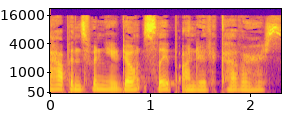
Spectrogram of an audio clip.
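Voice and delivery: hushed creepy whisper; spooky whisper. Pretend. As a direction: whisper it like a ghost story. Spooky bedtime monster joke.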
